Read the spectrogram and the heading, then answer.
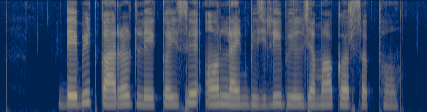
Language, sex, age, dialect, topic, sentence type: Chhattisgarhi, female, 46-50, Northern/Bhandar, banking, question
